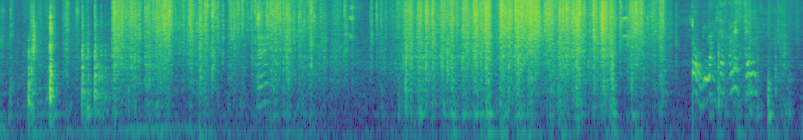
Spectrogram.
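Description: Paper packing crinkles and rustles loudly.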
